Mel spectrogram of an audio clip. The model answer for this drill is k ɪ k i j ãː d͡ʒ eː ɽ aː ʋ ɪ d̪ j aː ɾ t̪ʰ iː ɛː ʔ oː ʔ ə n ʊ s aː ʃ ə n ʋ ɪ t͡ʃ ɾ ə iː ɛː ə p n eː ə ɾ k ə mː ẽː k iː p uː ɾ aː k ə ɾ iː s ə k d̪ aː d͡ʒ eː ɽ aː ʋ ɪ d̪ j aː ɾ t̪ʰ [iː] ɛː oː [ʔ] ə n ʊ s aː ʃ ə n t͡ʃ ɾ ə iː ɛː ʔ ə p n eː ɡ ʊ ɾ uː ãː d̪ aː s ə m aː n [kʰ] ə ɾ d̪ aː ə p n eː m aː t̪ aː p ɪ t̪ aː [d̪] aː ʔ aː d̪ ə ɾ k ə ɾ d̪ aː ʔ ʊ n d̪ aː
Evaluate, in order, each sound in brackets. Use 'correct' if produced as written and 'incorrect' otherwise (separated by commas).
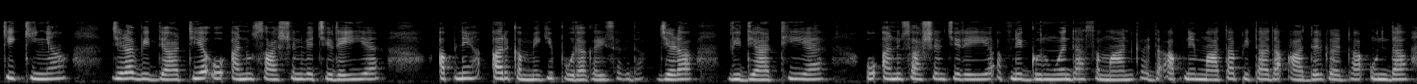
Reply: correct, correct, incorrect, correct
